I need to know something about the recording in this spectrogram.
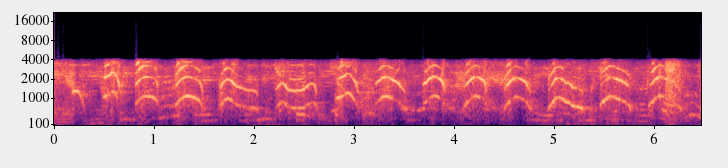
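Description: Four-week-old basset hound puppies whining and whimpering, a quick string of short high calls that rise and fall, about two a second.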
